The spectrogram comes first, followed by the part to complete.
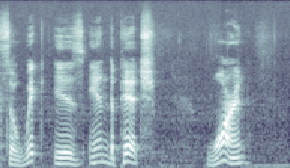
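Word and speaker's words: Wieck: W-I-E-C-K, I guess it's pronounced Wick, something like that.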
